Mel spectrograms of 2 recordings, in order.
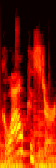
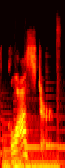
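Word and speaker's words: Gloucester: Like originally, I said glalcaster instead of Glouester.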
